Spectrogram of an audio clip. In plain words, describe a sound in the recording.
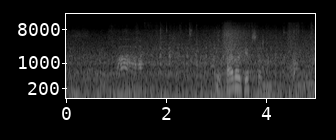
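A dog whines in short high yelps.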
